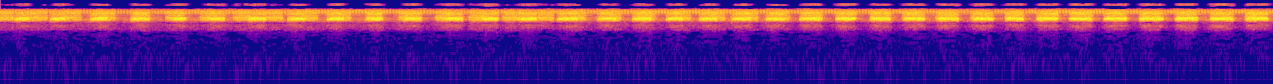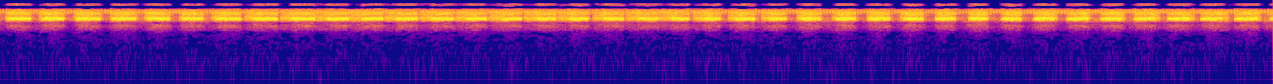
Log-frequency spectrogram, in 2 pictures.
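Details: Cicadas singing in summer in Provence, southern France: a dense, shrill, high buzzing chorus pulsing about three times per second, steady and unbroken throughout, with no other sounds.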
